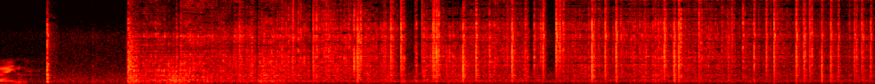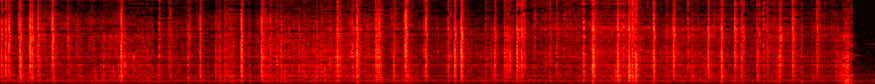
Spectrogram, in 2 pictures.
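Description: An arc welder crackles and sizzles steadily.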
